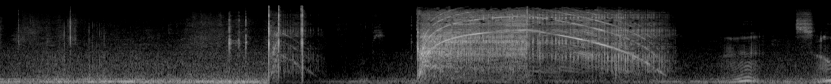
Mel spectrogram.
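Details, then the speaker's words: New replacement starter for a 2006 Ford E-450 Super Duty 6.0 V8 diesel, bench-tested. After some clatter it spins up with a strong high whir and winds down smoothly with no grinding; it works. Normal starter operation. "whoa we did it buddy we did it it's done it works"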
